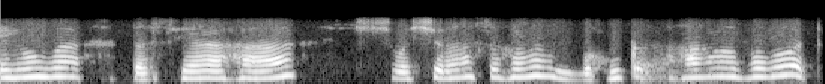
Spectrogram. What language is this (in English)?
Sanskrit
